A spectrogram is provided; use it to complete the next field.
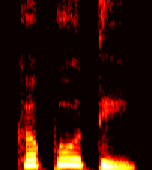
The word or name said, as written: ಕಪಿತೆ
